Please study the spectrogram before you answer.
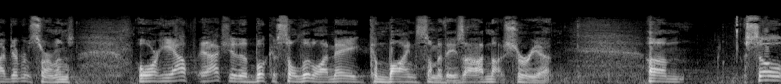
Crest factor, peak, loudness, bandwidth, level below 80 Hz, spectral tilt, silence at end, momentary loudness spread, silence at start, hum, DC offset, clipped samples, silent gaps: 18 dB; 0 dBFS; -18 LUFS; 10.5 kHz; -48 dBFS; -3.5 dB/octave; 0 s; 14 LU; 0 s; none; under 0.1%; under 0.1%; none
